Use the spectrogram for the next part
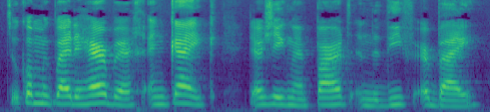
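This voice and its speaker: A woman's voice: mid-range voice, brisk, a little mellow, natural voice. A woman reading a blustering burly man. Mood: angry. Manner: blustering, accusing. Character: hot-headed burly man, angry horse owner. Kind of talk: audiobook character reading.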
